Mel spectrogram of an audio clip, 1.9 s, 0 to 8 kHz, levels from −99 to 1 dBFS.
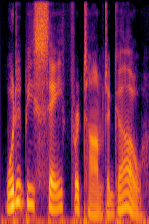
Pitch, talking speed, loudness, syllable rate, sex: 125 Hz, 255 wpm, -19 LUFS, 5.4 syllables/s, male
